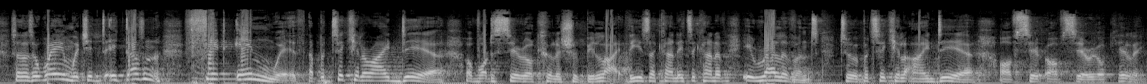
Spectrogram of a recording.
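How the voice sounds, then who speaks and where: Fairly quick and with hardly any pauses, a man speaks at a fairly high pitch with very wide swings, his loudness very even. Noticeable background noise runs underneath. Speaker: professor. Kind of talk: lecture. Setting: stage with audience.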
